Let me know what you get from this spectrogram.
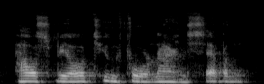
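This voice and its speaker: In a somewhat breathy, medium-pitched voice, a man speaks at a very slow pace with monotone, flat intonation. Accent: American. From Northern California. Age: 90s. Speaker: war veteran and retired educator. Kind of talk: congressional testimony. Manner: formal.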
